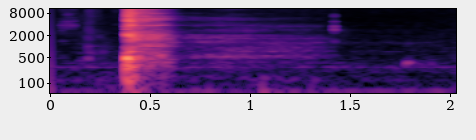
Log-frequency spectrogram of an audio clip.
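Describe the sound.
Two sharp, quiet human coughs, the second coming after a pause of about a second and a half, with near silence between them.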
